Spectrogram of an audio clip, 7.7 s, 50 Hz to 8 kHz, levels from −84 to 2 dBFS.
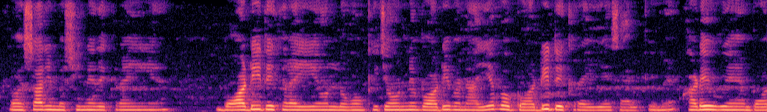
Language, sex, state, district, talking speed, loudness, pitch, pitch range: Hindi, female, Goa, North and South Goa, 225 wpm, -18 LUFS, 235 Hz, 225-240 Hz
